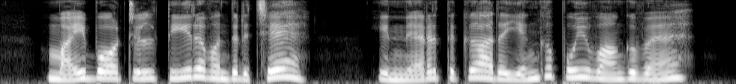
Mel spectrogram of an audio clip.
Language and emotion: Tamil, sad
